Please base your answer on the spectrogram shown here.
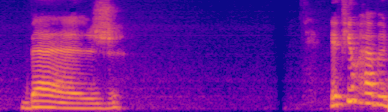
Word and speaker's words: beige: As for a G, if it's followed by E or I, it's pronounced zh, as though it were ZH in English. For example, beige.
